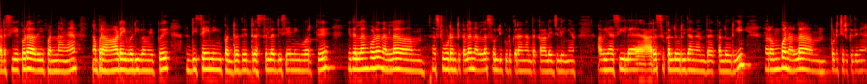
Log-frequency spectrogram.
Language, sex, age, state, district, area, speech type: Tamil, female, 30-45, Tamil Nadu, Tiruppur, rural, spontaneous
